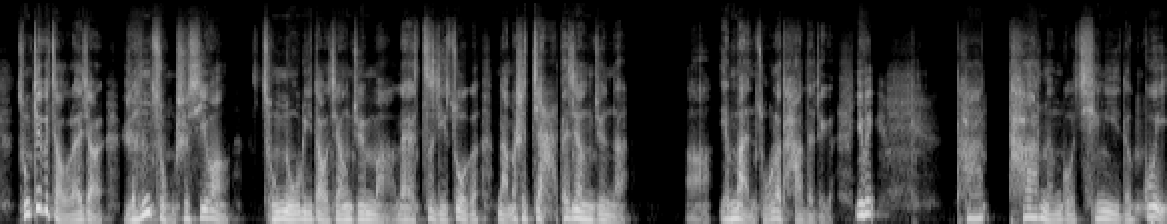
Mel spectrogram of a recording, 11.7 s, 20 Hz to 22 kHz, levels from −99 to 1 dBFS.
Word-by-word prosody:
从 205 +2 +2
这 325 - +6
个 280 - +4
角 180 - -1
度 95 - -6
来 115 +3 -1
讲， 125 - -3 0.2
人 120 - +5
总 - - -3
是 135 - -1
希 150 +5 +3
望 125 -9 -2 0.3
从 125 +1 +3
奴 120 -1 +6
隶 120 -1 +3
到 100 - 0
将 115 +3 +1
军 120 +1 +2
嘛， 100 -3 -2
那 110 -1 -3
自 145 +5 -3
己 115 -1 -2
做 125 +3 0
个 110 +1 -6 0.2
哪 - - -2
嘛 140 - -1
是 140 - +1
假 145 +3 -1
的 145 - -2
将 140 -5 +5
军 110 -2 -1
呢， 85 - -8 0.6
啊， - - -15
也 125 - -3
满 130 -9 +3
足 105 +6 -7
了 135 - +1
他 100 -5 -6
的 95 -1 -12
这 90 - -15
个 80 - -20 0.2
因 200 - +5
为 225 - +2 0.8
他 140 +2 -3 0.2
他 160 0 0
能 115 -7 0
够 105 -2 -6
轻 135 +5 -1
易 115 -4 0
地 105 - -7
跪 170 +11 +1
120 Hz, 260 characters per minute, -22 LUFS, 110-140 Hz, 0.8 s, 这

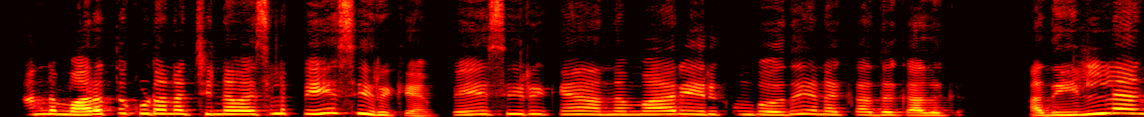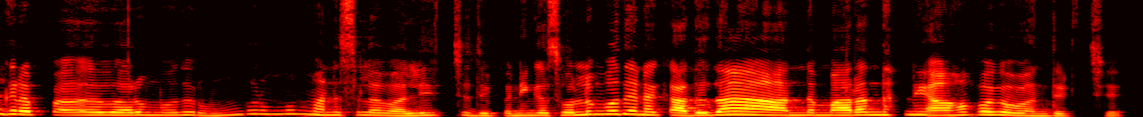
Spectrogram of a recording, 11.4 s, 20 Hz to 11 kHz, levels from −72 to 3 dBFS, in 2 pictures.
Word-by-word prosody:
அந்த 340 +2 0
மரத்து 340 +7 +5
கூட 385 0 +2
நான் 360 0 -1
சின்ன 335 0 +1
வயசுல 330 +4 +1
பேசிருக்கேன். 335 - +1
பேசிருக்கேன், 320 +1 -2
அந்த 300 +1 -4
மாரி 320 +2 +2
இருக்கும்போது 300 0 -4
எனக்கு 290 -3 -5
அதுக் 255 -2 -2
அதுக்கு 235 +2 -5 0.4
அது 230 +2 -1
இல்லங்கிறப்ப 335 -6 +2 0.3
வரும்போது, 245 0 -3
ரொம்ப 235 +8 -9
ரொம்ப 335 +1 -9
மனசுல 255 -1 -4
வலிச்சுது. 225 +2 -5
இப்ப 200 +1 -11
நீங்க 220 +1 -4
சொல்லும்போது 320 +6 -1
எனக்கு 255 -3 -2
அது 235 +2 +1
தான் 290 -1 +7 0.2
அந்த 235 +1 -4
மரம் 260 +3 +3
தான் 265 +2 -9
ஞாபகம் 250 0 +1
வந்துட்ச்சு. 185 -2 -9
280 Hz, 170 wpm, -22 LUFS, 235-330 Hz, 0.4 s, தான்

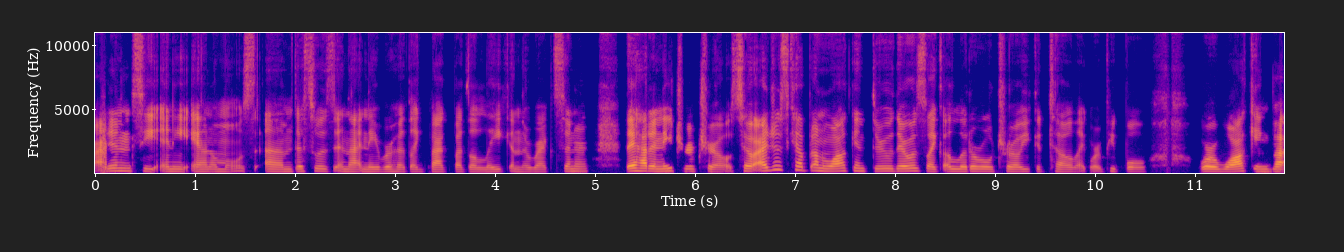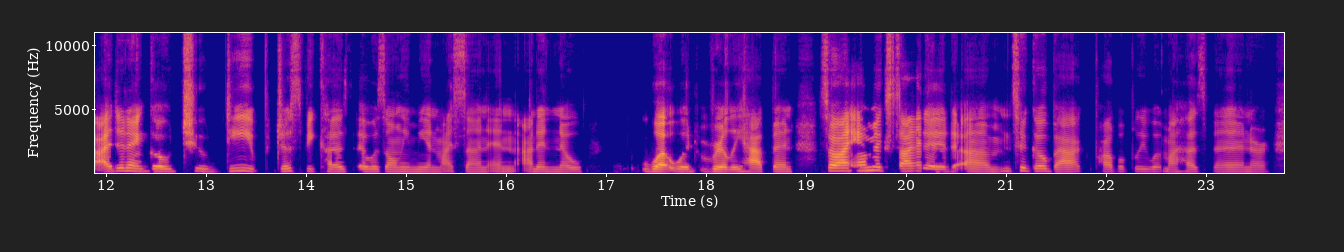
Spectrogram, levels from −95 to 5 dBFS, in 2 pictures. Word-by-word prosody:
I - - +4
didn't 210 0 -3
see 190 -2 +1
any 175 -1 -1
animals, 170 -1 -3
um, 170 -1 -2
this 180 +3 -5
was 190 -3 -8
in - - -5
that 170 -1 -1
neighborhood, 165 0 -7
like, 160 -1 -8
back 160 -2 -1
by 160 - -5
the 160 -1 -6
lake 155 +2 -9
in - - -8
the 155 - -12
rec 155 0 -7
center, 185 -1 -6 0.4
they - - +10
had 205 -2 +5
a 190 - +6
nature 185 -1 -1
trail, 165 -4 -4
so 200 -2 +1
I 225 - +7
just 300 +2 -4
kept 270 -4 -2
on 225 -4 -1
walking 200 +2 0
through, 195 0 -6
there 195 0 +2
was, 210 -1 -3
like, 180 -3 0
a - - -3
literal 180 0 -4
trail, 170 0 -5
you 170 - -7
could 170 -2 -13
tell, 165 -2 -6
like, - - -11
where - - -8
people 165 -3 -10 0.5
were 180 -1 +4
walking, 175 0 +2
but 180 0 +7
I 185 - +8
didn't 210 -3 +3
go 185 -2 +2
too 190 -4 +3
deep 200 -1 +1 0.2
just 190 +2 -4
because 175 -2 -4
it 175 - -2
was 175 -1 -7
only 165 -1 -7
me 165 0 -9
and 155 -1 -8
my - - -7
son, 155 -1 -8
and 85 - -10
I - - -4
didn't 170 -2 -5
know 155 0 -8 0.6
what 175 -1 +8
would 165 -1 -1 0.2
really 165 -1 +2
happen, 170 +2 +1 0.3
so 225 - +4
I 215 0 +11
am 230 +3 +3
excited, 200 -7 +2
um, 165 0 -2
to 230 - -1
go 195 -1 -3
back 170 +1 -2
probably 175 0 -10
with 170 0 -13
my 165 - -7
husband 160 0 -9
or 150 -1 -13
175 Hz, 205 wpm, -27 LUFS, 165-190 Hz, 0.6 s, I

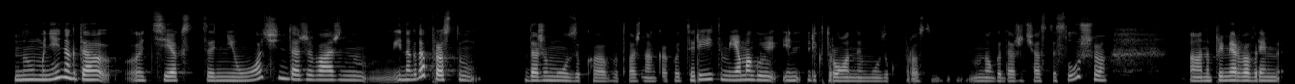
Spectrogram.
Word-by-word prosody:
Ну 215 +1 +1
мне 220 +6 +3
иногда, 235 -10 +6 0.2
э, 195 - -3
текст 185 -1 0
не 180 0 -1
очень 265 - 0
даже 225 -2 +2
важен. 210 0 +4 0.2
М, 100 +4 -15
иногда 220 +1 +3
просто, 215 -1 +3
м, 250 +6 -9 0.4
даже 185 0 +2
музыка 165 -4 -3
вот 155 0 -16
важна, 155 -1 -4
какой-то 175 +4 -6
ритм. 225 +1 -1
Я 200 0 +4
могу 210 -1 +3
и 190 - 0 0.2
ин 185 - -5
электронную 165 -5 -2
музыку 155 0 -10
просто, - - -9
м - - -21 0.2
много 160 0 -7
даже, 160 +1 -4
часто 165 +1 -6
слушаю. 210 - -3 0.8
А, 170 -2 +2
например, 185 +3 +3
во 180 0 +5
время 175 0 -1
185 Hz, 160 wpm, -32 LUFS, 165-215 Hz, 0.8 s, иногда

